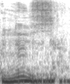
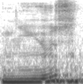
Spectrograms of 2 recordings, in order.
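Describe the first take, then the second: First: It is said in an American accent. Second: It is said in a British accent. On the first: "like in American English" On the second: "like in British English"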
